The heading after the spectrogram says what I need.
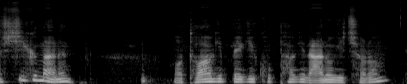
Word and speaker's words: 시그마: 자 우리가 이번 시간에 새로운 기울 배우는데 시그마 라고 읽습니다 시그마 시그마 한데 어 이것은 그리스 문자로 서 영어에 s 에 해당이 됩니다 그래서 얘는 더하는 더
